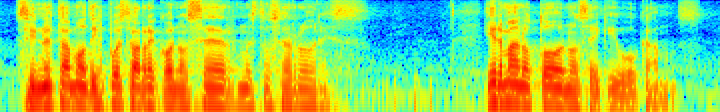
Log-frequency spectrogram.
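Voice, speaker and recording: A middle-aged man preaching a sermon as pastor, emphatic, rising to loud climaxes and dropping to soft asides. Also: medium pitch.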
